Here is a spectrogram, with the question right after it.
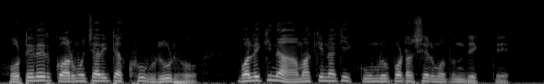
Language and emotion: Bengali, sad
